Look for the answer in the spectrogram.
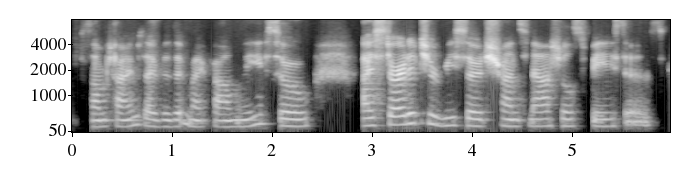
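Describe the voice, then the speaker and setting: A woman presents her art at a panel talk, her voice sitting in an ordinary middle register. She speaks in a reflective, personal way and often pauses on ums and uhs. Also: medium pitch, rough recording.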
